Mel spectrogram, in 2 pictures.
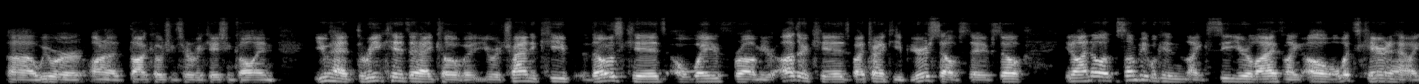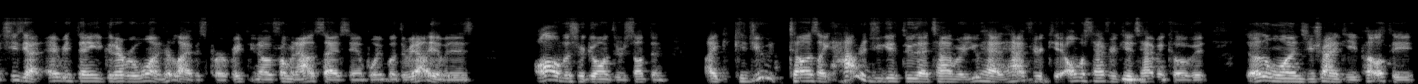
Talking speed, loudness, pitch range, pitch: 245 wpm, -17 LUFS, 115-155 Hz, 130 Hz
